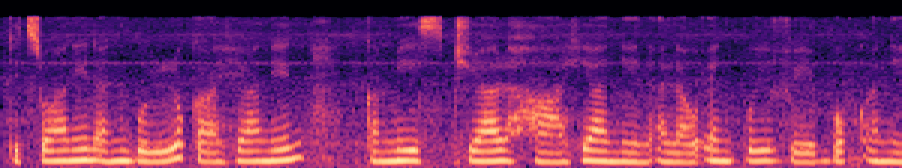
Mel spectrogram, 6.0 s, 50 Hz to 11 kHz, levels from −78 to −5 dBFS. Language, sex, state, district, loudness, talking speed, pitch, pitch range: Mizo, female, Mizoram, Aizawl, -15 LUFS, 170 wpm, 195 Hz, 185-200 Hz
